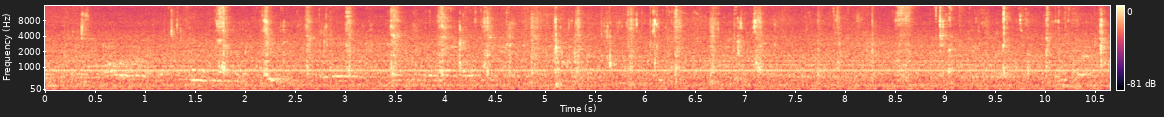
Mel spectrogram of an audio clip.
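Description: Close-miked chewing of chicken curry and rice eaten by hand: wet mouth and lip clicks and smacks, scattered irregularly throughout, over a steady hum.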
